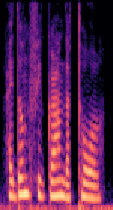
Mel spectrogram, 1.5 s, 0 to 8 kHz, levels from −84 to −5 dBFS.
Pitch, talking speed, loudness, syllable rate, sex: 205 Hz, 235 wpm, -16 LUFS, 5.2 syllables/s, female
